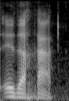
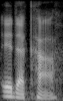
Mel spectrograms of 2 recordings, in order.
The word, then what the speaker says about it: Idaha: that you say things, a KH is pronounced so it's Idaha. So that's how you Got would it. say her name. It's not Idaka, it's Idaha, because KH is the growling throat noise.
